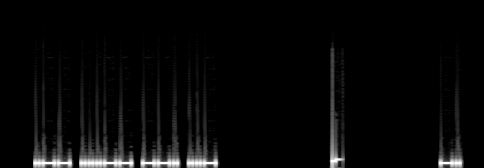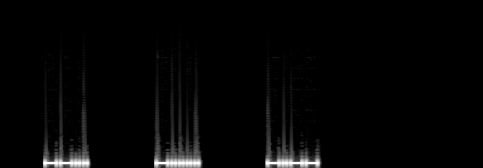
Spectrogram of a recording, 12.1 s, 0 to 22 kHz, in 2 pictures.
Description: Morse code, heard as a keyed tone, about 25 wpm, spaced as for 13 wpm, 700 Hz. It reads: W3GU NZ6Y
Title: USA Call Signs - 4 Characters - 6x Character Spacing - 25wpm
